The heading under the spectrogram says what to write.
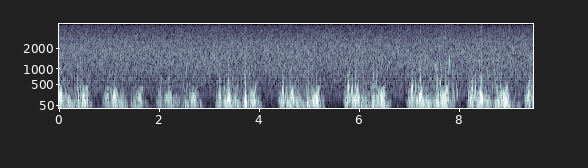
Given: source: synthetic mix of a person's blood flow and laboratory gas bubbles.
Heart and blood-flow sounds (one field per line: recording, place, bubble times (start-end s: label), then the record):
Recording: Doppler ultrasound of blood flow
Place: precordium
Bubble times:
7.50-7.59 s: bubbles
7.62-7.99 s: bubbles
From the record:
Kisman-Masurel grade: 211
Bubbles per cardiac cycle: several, 3 to 8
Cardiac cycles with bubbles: 1 to 10%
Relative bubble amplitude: barely perceptible (0.100 to 0.250)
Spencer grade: 1 (occasional bubble signal discernible with the cardiac motion signal, with majority of cardiac periods free of bubbles)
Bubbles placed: only in the low amplitude regions of the cardiac cycle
